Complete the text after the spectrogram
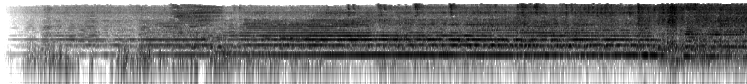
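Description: A locomotive horn blows long and loud as a train approaches.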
